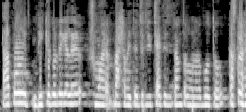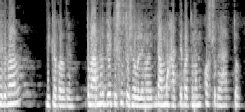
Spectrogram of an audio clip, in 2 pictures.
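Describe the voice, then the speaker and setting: Young bangladeshi woman telling her life story, talks really fast, everyday colloquial bengali accent, keeps quoting people. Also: on the high side, flat delivery, a little mellow, low-quality recording. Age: young adult. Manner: colloquial run-on storytelling with reported dialogue. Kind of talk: personal life-story narration.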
